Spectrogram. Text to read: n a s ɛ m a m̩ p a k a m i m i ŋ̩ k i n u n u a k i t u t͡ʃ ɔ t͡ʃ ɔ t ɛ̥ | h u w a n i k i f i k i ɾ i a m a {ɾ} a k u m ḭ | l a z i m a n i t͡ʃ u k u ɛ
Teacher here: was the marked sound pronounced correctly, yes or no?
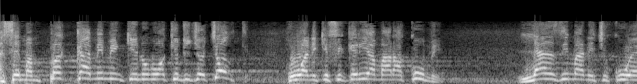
yes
